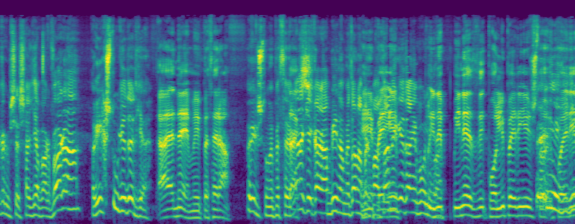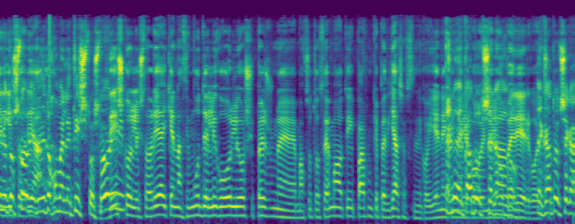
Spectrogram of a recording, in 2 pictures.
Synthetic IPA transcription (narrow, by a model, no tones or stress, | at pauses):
kɾipsesɐʝɐvɐɾvɐɾɐɾikst̪ucet̪et̪çɐnempeθe̞ɾɐ | ɾikst̪umepeθeɾɐcekɐɾɐbinɐme̞t̪ɐnɐpeɾpɐt̪ɐnnecet̪ɐipoliineineðpo̞lipeɾisoeɾieneiosooɾieɐpiðit̪oome̞le̞t̪isi̥t̪o̞st̪oɾðisko̞liːst̪o̞ɾiɐce̞nɐθimund̪e̞liɣo̞o̞lio̞sipe̞zunemɐft̪ot̪oθe̞mɐo̞t̪iːpɐɾxuɲce̞pe̞ðʝɐseɐft̪it̪inikoʝe̞niɐenkɐt̪oinseɐopeɾieɾɣoekɐt̪ot̪isekɐ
